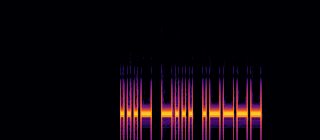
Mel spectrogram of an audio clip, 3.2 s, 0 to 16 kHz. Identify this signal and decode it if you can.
Morse code, heard as a keyed tone, about 36 wpm, 700 Hz. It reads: VB1
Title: Three Challenging Letter-Number Combinations 35wpm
